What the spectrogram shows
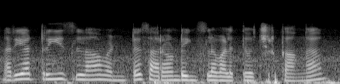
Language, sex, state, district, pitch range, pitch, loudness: Tamil, female, Tamil Nadu, Chennai, 190-225 Hz, 200 Hz, -15 LUFS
